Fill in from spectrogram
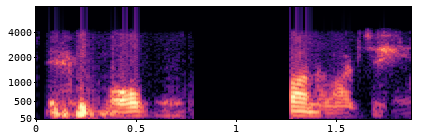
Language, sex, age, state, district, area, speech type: Punjabi, male, 45-60, Punjab, Amritsar, urban, conversation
